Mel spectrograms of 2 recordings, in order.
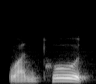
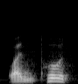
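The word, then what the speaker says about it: วันพุธ: Mercredi, Wanput. Là, on a une voyelle courte, qui est le OU, et une intonation qui tombe. Wanput.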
